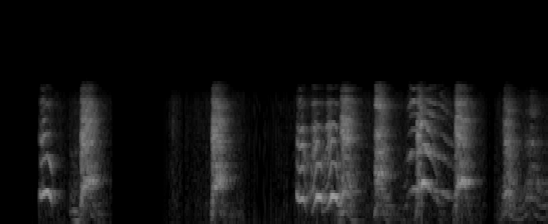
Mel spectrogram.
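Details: Eight-week-old Alaskan Malamute puppies giving short, scratchy barks and yelps, first sparse, then a quick run of six or seven overlapping barks in the second half.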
